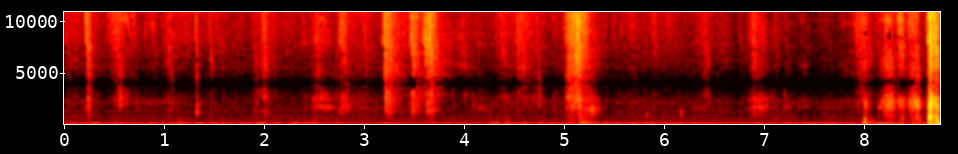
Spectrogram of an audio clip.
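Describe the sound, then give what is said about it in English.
An envelope being ripped open during a probability demonstration with swapped envelopes: a few brief, crisp paper-tearing and rustling bursts over a largely quiet background. “Okay, rip it open and see.”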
